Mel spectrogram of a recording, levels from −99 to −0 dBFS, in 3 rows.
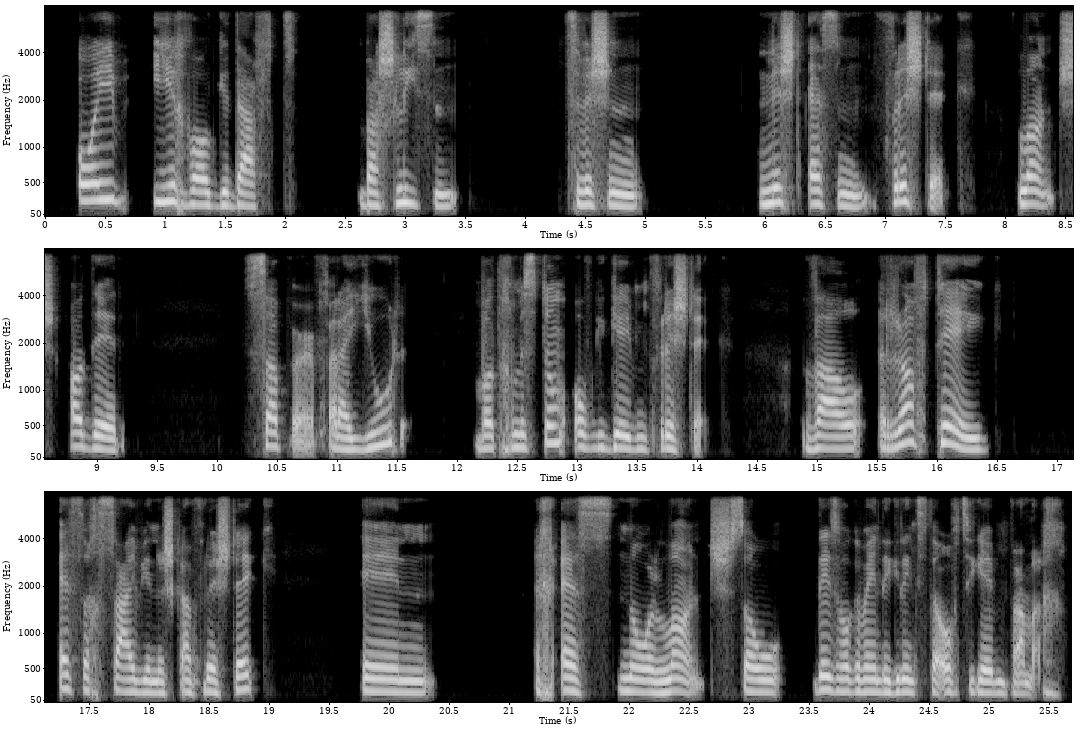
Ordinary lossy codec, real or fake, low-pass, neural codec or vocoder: none; real; 7.2 kHz; none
